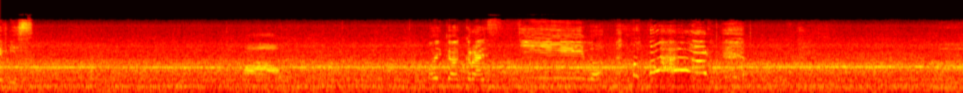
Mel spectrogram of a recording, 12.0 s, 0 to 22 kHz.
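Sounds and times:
car cabin road and wind noise: 0:00.0 - 0:12.0
constant thin whine: 0:00.0 - 0:12.0.

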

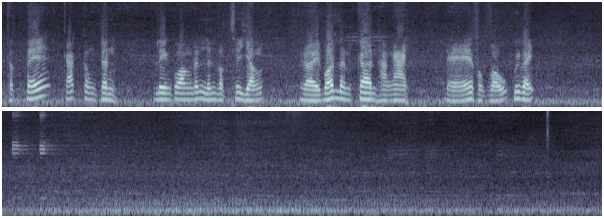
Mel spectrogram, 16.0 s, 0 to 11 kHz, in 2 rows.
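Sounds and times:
street traffic rumble: 0:00.0 - 0:16.0.

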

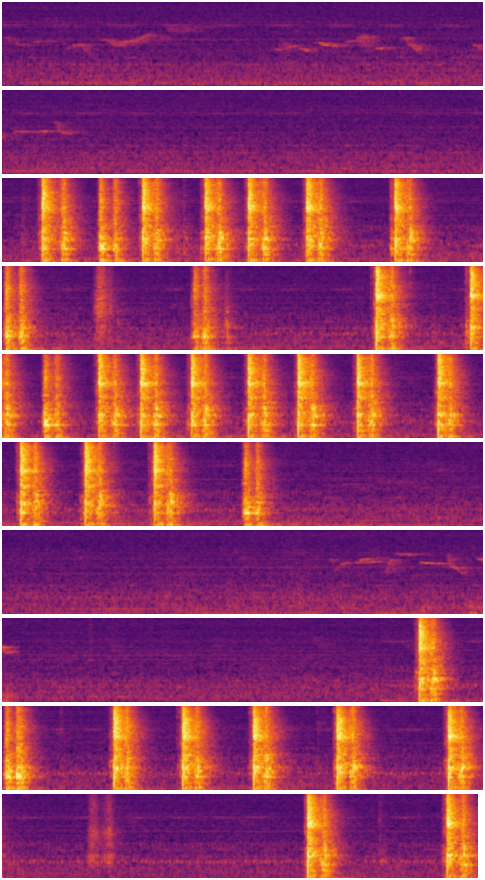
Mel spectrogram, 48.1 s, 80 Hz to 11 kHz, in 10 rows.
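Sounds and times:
typewriter key strikes: 0:09.9 - 0:14.8, 0:16.3 - 0:16.8, 0:18.1 - 0:26.8, 0:37.8 - 0:38.9, 0:39.6 - 0:42.2, 0:42.9 - 0:43.3, 0:46.3 - 0:46.8, 0:47.7 - 0:48.0.

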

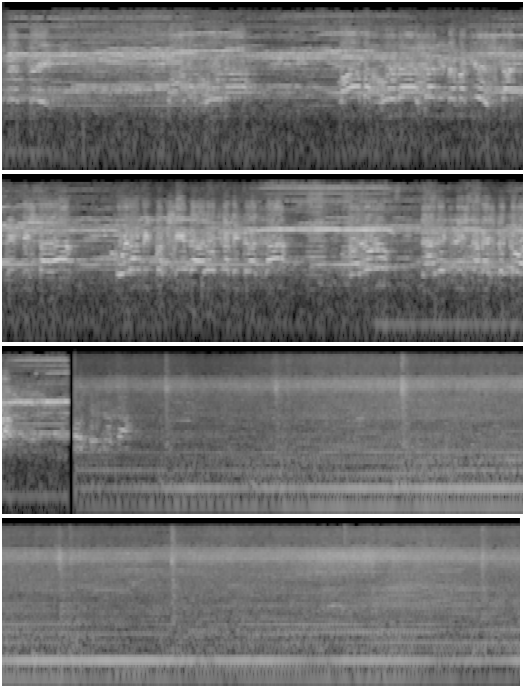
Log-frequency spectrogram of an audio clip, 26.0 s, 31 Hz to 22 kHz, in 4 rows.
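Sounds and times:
truck engine droning: 0:00.0 - 0:26.0.

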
